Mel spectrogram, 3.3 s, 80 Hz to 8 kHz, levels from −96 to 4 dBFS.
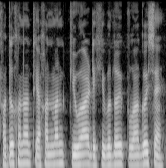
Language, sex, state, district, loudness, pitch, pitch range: Assamese, male, Assam, Sonitpur, -15 LUFS, 130 Hz, 120-135 Hz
